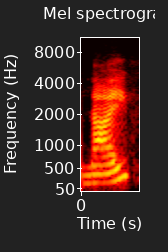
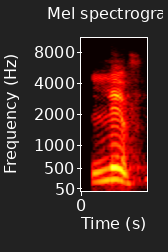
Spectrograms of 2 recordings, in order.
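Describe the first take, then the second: First: "live" with a long i, like "laiv"; adjective live. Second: "Live" with a short i, like "liv"; verb live. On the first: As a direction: say "live" to rhyme with "five". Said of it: "live is an adjective". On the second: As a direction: say "Live" to rhyme with "give". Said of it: "Live is a verb". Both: Shown as a demonstration.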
